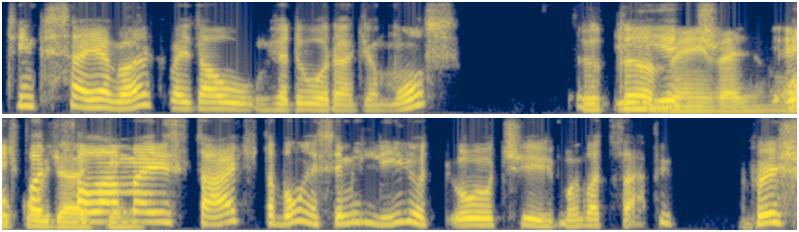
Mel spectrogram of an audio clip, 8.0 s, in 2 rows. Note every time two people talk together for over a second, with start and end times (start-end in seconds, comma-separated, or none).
3.0-4.7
